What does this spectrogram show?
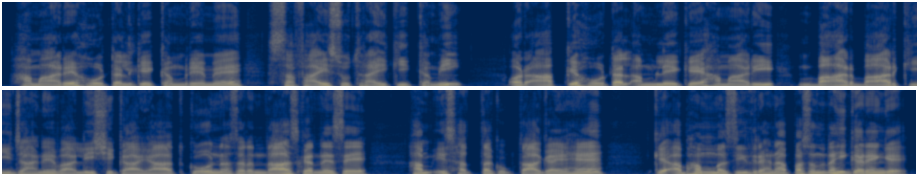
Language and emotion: Urdu, disgusted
